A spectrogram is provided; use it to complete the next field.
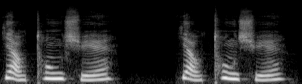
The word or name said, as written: yaotongxue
